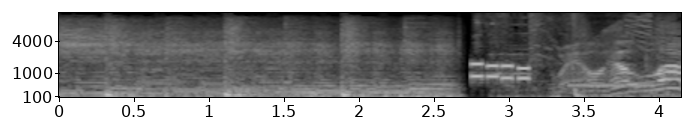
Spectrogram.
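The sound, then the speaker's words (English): Music plays, cuts off, and a quick run of about four telephone keypad dialing tones beeps out clearly as a phone is dialed, followed by a voice starting to talk. “To call into the HRNP listener line, dial 713-780-ESPN. Dial the phone.”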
